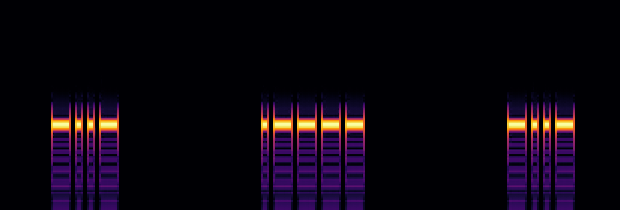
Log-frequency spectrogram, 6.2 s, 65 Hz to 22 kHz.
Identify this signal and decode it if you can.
Morse code, heard as a keyed tone, about 20 wpm, spaced as for 5 wpm, 700 Hz. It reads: X1X
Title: USA Call Signs - 4 Characters - 8x Character Spacing - 20wpm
